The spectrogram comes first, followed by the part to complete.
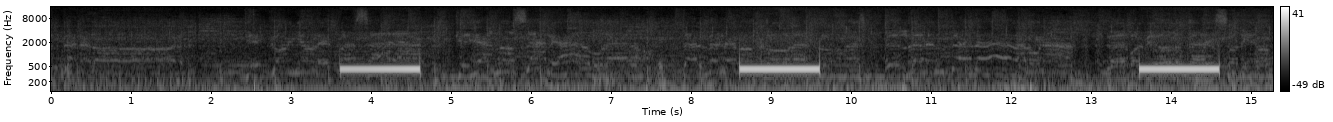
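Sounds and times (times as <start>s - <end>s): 
telephone call tones from a call that fails to connect: 3.6s - 4.7s, 8.5s - 9.7s, 13.6s - 14.7s.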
